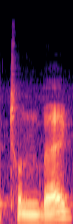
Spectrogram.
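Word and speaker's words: Thunberg: the gritter puddin Berg I'm gonna color tunberg because I think that's the correct way to pronounce it in Swedish that was not Prince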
